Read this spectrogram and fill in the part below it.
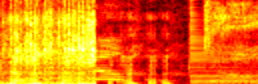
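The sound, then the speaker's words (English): A loud race car engine roars, then revs in a few quick bursts before settling into a steady, droning idle. “fire that mother up. That's a little louder than your car, ain't it?”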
